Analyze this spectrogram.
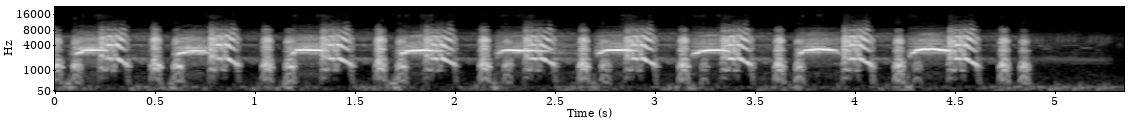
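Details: A francolin (teetar) calls a loud, harsh series of grating notes, about two each second, high-pitched and insistent, ending abruptly with faint background noise.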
